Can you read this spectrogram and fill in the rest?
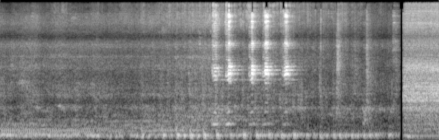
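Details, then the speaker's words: Honda CR-V after fitting the belt tensioner bracket; the earlier noise turned out to be the belt: a steady, low engine hum with no rattle or tapping over street noise and a horn; the rattle is gone and it runs quiet and normal. "idol nawala na 'yung wala na 'yung tagalkal Tahimik na."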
